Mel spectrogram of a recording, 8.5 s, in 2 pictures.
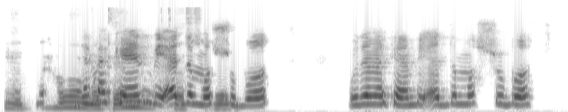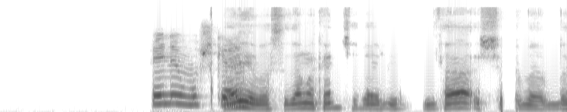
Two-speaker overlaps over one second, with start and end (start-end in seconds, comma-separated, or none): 0.6-1.8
